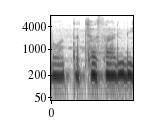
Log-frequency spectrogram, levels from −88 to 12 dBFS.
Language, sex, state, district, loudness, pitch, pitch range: Hindi, female, Bihar, Jamui, -13 LUFS, 205 Hz, 195-205 Hz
